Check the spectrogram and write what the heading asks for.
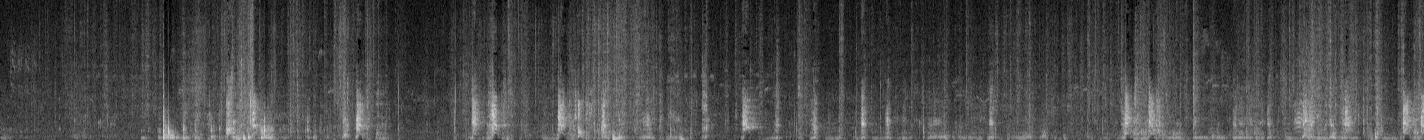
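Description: Seven-week-old Australian Shepherd puppies barking in play. The short barks come in clusters from about three seconds in.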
